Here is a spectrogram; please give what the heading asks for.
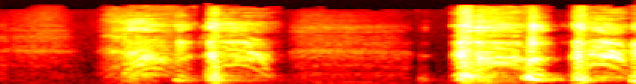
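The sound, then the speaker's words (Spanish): Harsh coughs from a person, several short bursts: a first pair, a quieter gap, then a louder cluster of coughs close together. “La tos no fue una de las conductas sancionadas.”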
